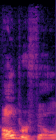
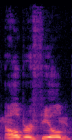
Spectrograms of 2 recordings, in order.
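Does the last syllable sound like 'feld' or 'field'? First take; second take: feld; field. First: The last syllable sounds like 'feld'. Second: The last syllable sounds like 'field'. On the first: "I think that's how you pronounce it there" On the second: "Elberfield or Feld"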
